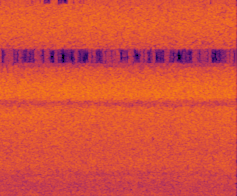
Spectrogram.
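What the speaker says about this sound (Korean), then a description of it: "시원하게 물줄기가 쏟아지고 있더라고요" A waterfall pours in a city park in Gwangmyeong, a steady broadband rushing roar that stays constant and even throughout with no breaks or voices.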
